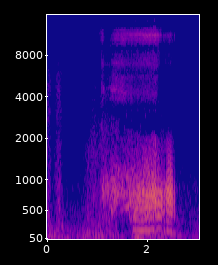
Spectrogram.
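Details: A senior pug gives a rough, breathy snort that swells and cuts off after about a second and a half; recorded 14 April 2022.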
